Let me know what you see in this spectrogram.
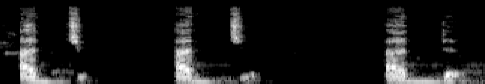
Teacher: সেখানে আওয়াজ পুরোপুরি থেমে যাচ্ছে, কিন্তু কলকলা হওয়ার কারণে আবার আওয়াজটা রিপিট হচ্ছে। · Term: কলকলার হরফ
